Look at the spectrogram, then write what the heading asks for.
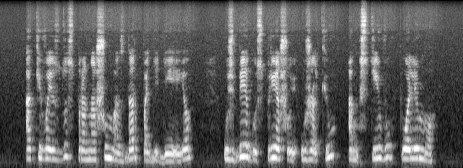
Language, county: Lithuanian, Panevėžys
